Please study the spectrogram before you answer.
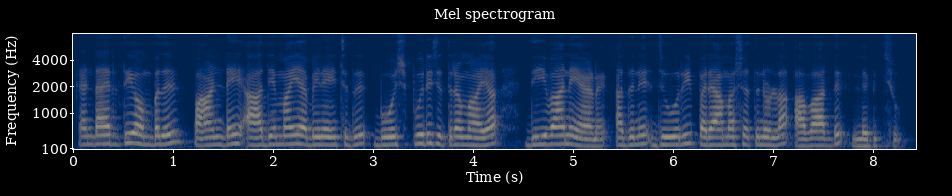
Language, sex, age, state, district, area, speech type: Malayalam, female, 18-30, Kerala, Kasaragod, rural, read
